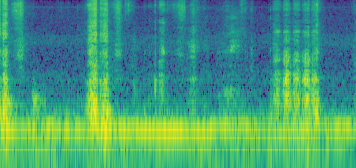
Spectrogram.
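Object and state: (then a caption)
Paper sheet being shaded with a pencil. A graphite pencil shades a white paper sheet resting on a wooden table, making four quiet bursts of dry, rasping scratches with bright hiss. Softer scratching fills the gaps over a faint, steady low hum.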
